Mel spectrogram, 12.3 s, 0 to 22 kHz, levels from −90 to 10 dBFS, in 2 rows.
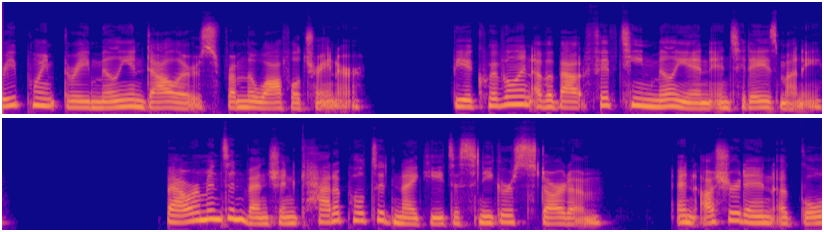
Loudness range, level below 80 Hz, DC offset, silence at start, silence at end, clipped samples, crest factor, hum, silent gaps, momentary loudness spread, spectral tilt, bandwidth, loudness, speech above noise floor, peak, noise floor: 2 LU; -64 dBFS; under 0.1%; 0 s; 0 s; under 0.1%; 18 dB; none; 2.80-3.27 s, 6.27-7.29 s; 6 LU; -5 dB/octave; 11.5 kHz; -22 LUFS; over 68 dB; -6 dBFS; under -90 dBFS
